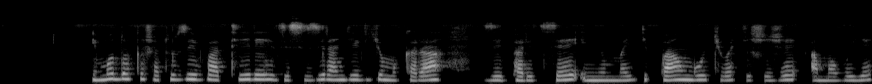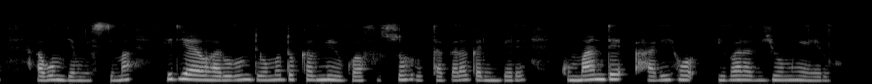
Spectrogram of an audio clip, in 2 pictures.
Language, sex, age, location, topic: Kinyarwanda, female, 25-35, Huye, finance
